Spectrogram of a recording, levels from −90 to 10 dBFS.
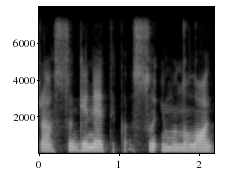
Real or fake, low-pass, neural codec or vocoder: real; 7.2 kHz; none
